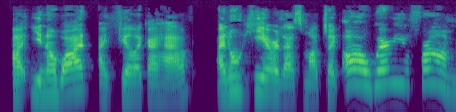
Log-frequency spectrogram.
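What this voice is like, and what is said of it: Staten Island New York accent. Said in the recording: “The born in Brooklyn, the raised in Staten Island thing ... you have not lost the accent ... do you hear a New York accent?”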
